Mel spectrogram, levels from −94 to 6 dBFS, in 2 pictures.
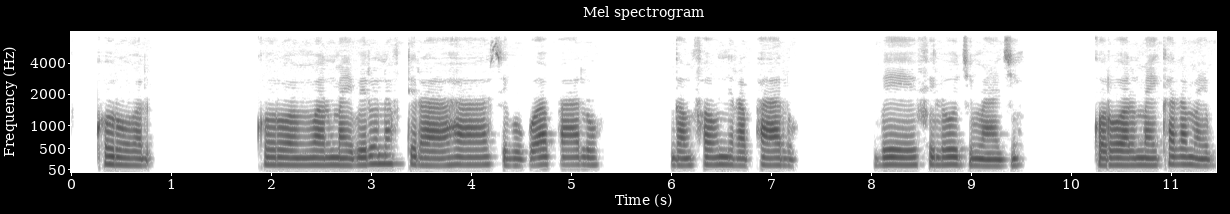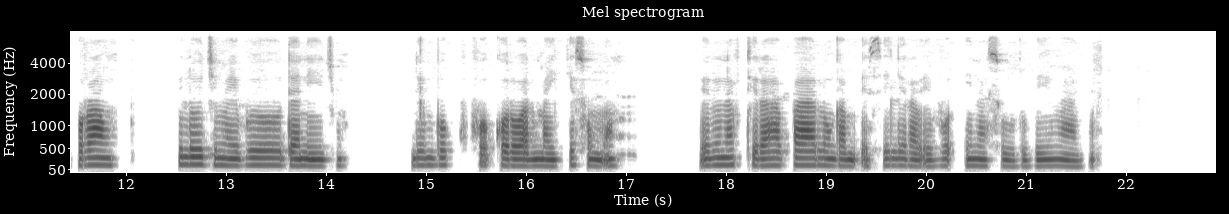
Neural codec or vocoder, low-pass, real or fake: none; 7.2 kHz; real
